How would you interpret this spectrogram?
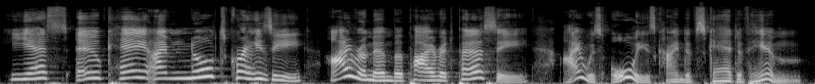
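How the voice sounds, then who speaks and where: A woman's voice: medium pitch, big pitch swings, slow pace, hardly any pauses, a bit bright. A woman playing a snooty, fussy older wife in a comic story reading, with a prim, theatrical, condescending delivery.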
